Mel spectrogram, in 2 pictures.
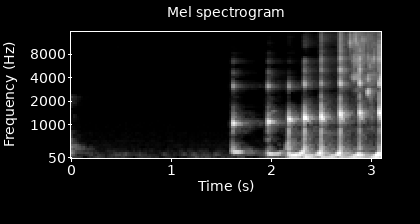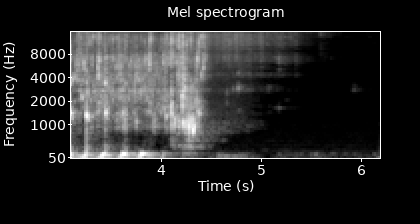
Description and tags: Pouring whiskey from full bottle to whiskey glass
